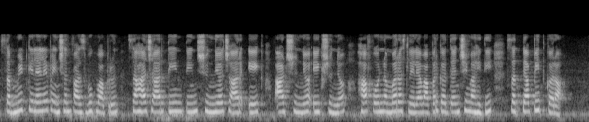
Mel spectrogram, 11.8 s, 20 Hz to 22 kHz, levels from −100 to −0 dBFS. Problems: background sounds at intervals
